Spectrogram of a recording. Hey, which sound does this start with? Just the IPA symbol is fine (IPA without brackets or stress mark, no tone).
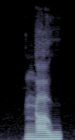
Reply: ŋ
